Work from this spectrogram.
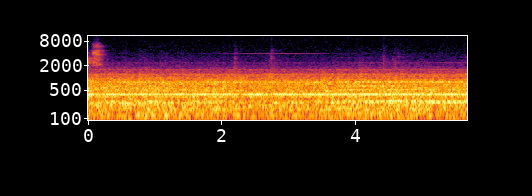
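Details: Stagecoach London North bus SLN 82060 on night route N199. A steady tone that never rises or falls sits over the bus's rumble the whole time, source not identified; constant-pitch tonal noise.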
